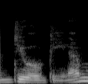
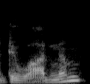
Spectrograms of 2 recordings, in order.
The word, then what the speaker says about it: duodenum: The first one is called the duodenum or the duodenum, depending on how you pronounce it.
